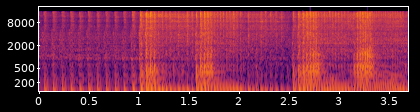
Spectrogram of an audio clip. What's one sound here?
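A motorcycle engine revs up sharply a few times.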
